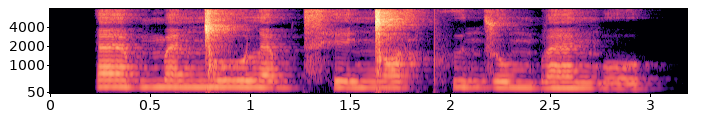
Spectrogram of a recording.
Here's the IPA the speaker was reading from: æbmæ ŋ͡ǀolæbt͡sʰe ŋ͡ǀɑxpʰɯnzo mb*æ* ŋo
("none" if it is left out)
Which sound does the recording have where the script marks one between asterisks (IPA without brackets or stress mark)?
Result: æ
